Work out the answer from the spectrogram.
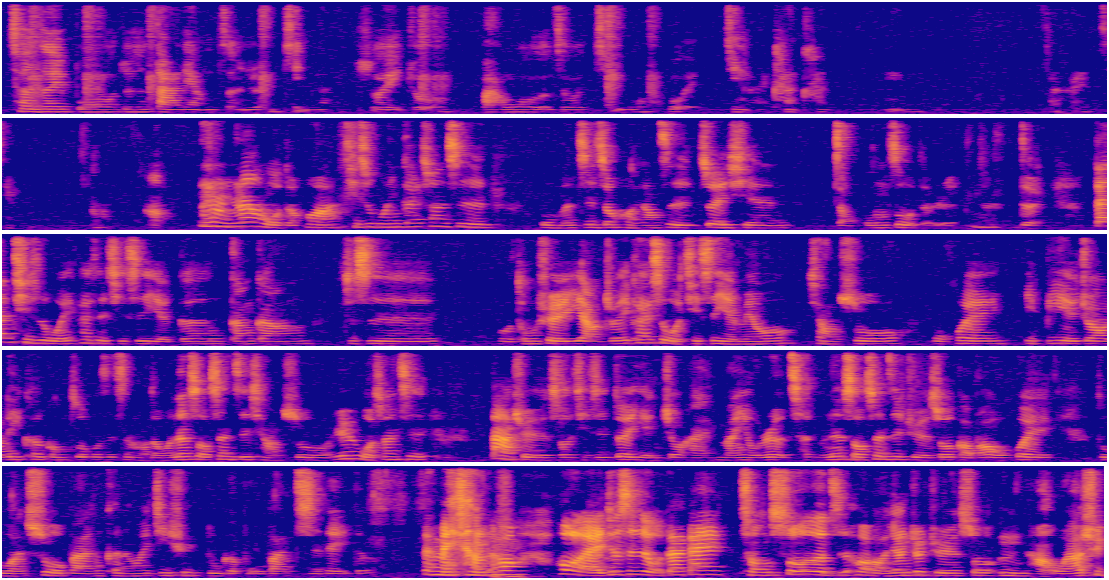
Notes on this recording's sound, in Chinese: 四人會談要找場地真麻煩，希望有錢後可以大幅升級收音設備及場地。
